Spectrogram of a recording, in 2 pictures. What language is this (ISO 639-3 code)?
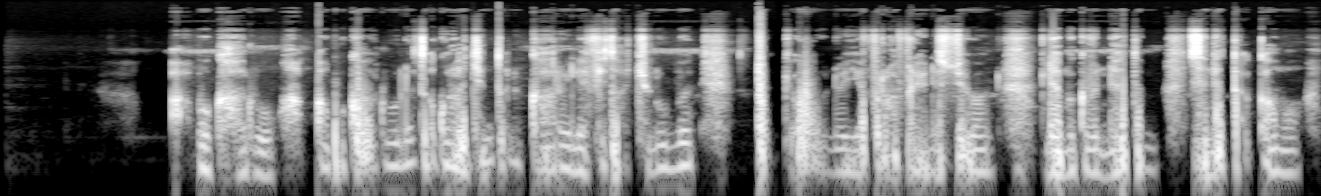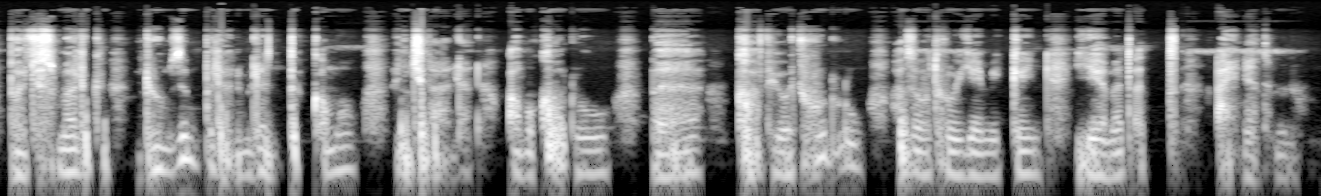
amh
